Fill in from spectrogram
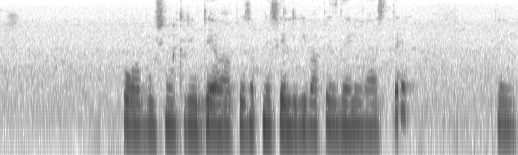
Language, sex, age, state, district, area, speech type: Dogri, female, 18-30, Jammu and Kashmir, Jammu, urban, spontaneous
